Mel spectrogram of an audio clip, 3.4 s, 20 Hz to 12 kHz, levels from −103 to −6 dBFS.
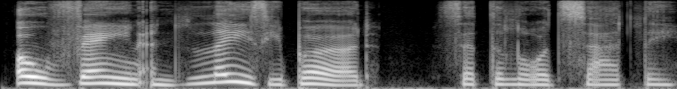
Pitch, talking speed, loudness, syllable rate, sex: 210 Hz, 160 wpm, -20 LUFS, 3.7 syllables/s, female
